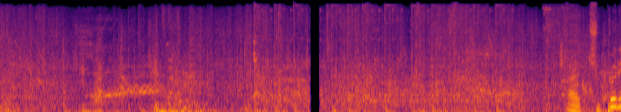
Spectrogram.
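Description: Debris and broken glass clatter and scatter.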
